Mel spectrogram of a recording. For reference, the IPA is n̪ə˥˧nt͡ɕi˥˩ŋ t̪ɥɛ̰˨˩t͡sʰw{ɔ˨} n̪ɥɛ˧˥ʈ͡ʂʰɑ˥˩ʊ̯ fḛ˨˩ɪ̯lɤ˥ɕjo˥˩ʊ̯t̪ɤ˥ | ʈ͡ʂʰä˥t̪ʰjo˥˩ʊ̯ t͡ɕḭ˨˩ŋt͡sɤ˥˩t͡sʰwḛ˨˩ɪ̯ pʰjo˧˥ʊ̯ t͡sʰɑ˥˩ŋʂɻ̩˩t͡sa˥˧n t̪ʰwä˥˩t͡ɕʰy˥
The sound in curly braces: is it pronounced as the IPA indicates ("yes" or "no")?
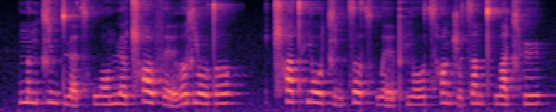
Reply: no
